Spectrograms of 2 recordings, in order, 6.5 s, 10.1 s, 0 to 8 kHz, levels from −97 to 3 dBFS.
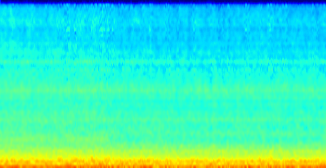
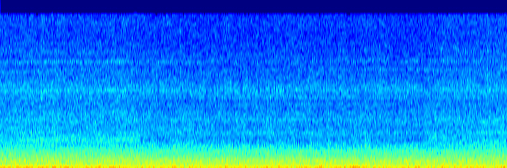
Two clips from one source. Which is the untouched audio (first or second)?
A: second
